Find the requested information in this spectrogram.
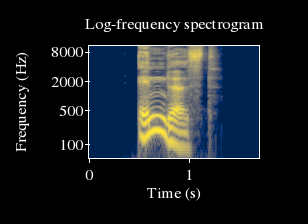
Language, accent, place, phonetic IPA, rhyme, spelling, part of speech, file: German, Germany, Berlin, [ˈɛndəst], -ɛndəst, endest, verb, De-endest.ogg
- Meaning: inflection of enden: 1. second-person singular present 2. second-person singular subjunctive I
